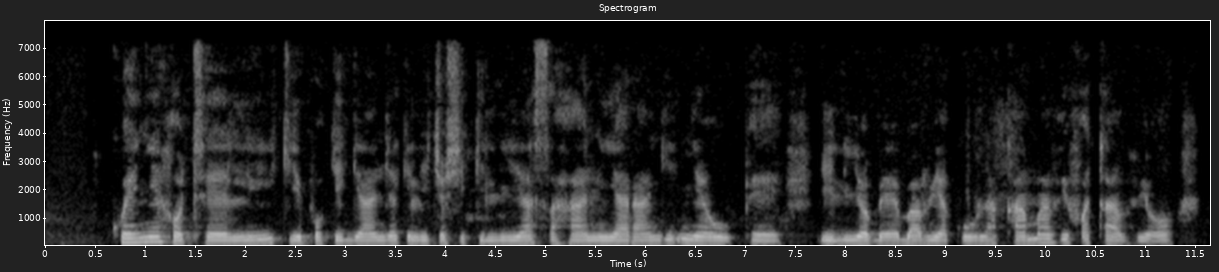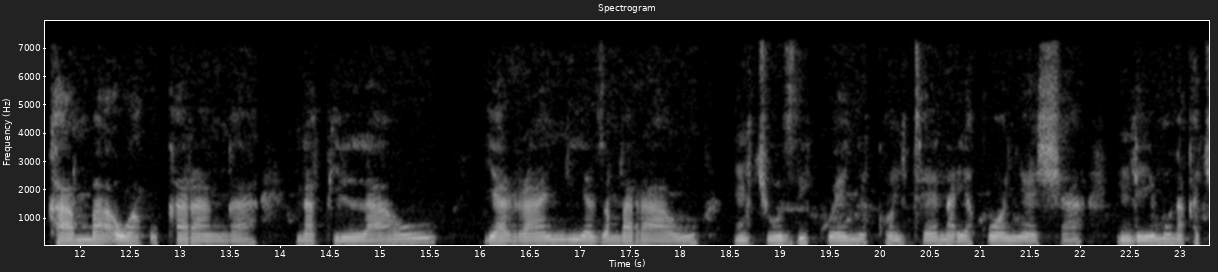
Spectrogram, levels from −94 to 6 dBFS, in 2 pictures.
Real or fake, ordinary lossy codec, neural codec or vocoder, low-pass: real; MP3, 64 kbps; none; 7.2 kHz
